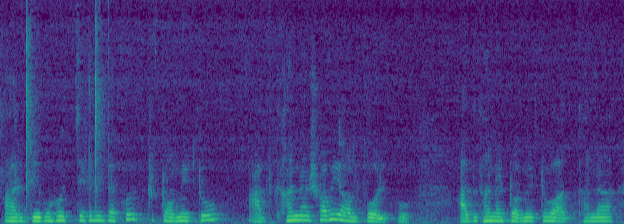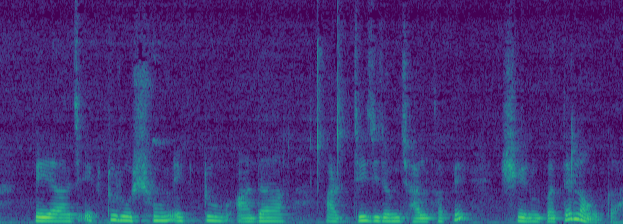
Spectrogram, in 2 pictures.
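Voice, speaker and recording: A woman quietly walking viewers through a recipe in her home kitchen at dawn, keeping her voice low so the family can sleep. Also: steady tone, low-quality recording. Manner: speaking softly and slowly so as not to wake the household. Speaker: cooking vlogger. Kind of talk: casual cooking vlog. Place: home kitchen, early morning. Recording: clear cooking noise under voice. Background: frying and sizzling from the pan.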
